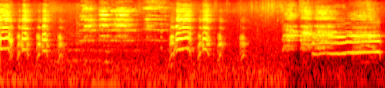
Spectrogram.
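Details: Domestic chickens: quick clucks and raspy squawks, then a long, even, drawn-out harmonic note held for over a second.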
